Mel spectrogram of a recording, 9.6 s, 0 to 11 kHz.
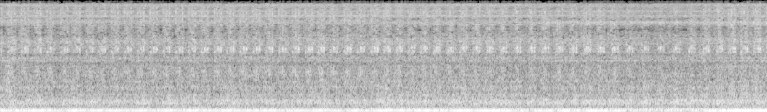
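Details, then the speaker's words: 1978 Ford F150, restarted after a sheared roll pin in the distributor drive gear was fixed, distributor (which drives the oil pump) reinstalled: rough uneven idle with an irregular knock about three times a second; oil pressure present; noise unidentified. "She's obviously very unhappy. And I'm surprised it's actually still running"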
